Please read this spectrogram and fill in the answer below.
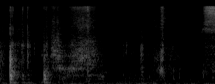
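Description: Faint tabletop handling: a few light taps and soft rustling as crochet tools are picked up and yarn and crocheted pouches are moved on a table.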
